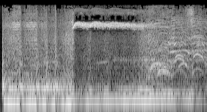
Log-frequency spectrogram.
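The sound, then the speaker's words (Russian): A loud, noisy street protest in Tbilisi, Georgia, by about fifty human rights activists and hepatitis C patients picketing the offices of pharmaceutical companies Roche and Merck: rapid drum hits clatter at the start, then a long, steady high-pitched whistle cuts through, followed by voices chanting 'Your stinginess is killing us'. “Под барабанную дробь и свист, скандируя «Ваша скупость убивает нас», около полусотни человек, правозащитников и больных гепатитом С, поочередно пикетировали представительства двух крупных фармакологических компаний «Роше» и «Мерк» в Тбилиси.”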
